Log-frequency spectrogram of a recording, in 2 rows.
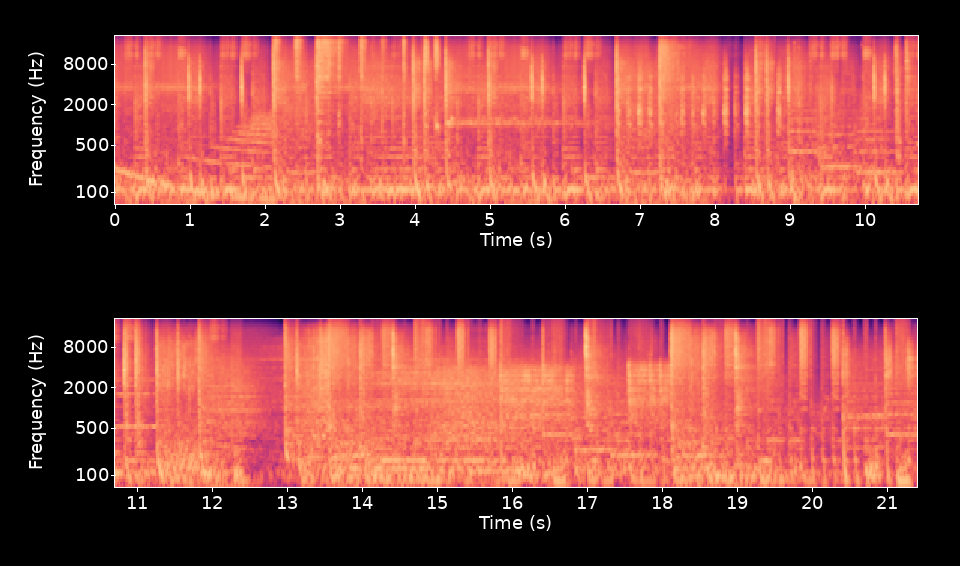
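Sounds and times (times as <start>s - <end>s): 
epic drum loop: 0.0s - 21.3s
synthetic synth loop at 105 BPM in 4/4: 0.0s - 21.3s.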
